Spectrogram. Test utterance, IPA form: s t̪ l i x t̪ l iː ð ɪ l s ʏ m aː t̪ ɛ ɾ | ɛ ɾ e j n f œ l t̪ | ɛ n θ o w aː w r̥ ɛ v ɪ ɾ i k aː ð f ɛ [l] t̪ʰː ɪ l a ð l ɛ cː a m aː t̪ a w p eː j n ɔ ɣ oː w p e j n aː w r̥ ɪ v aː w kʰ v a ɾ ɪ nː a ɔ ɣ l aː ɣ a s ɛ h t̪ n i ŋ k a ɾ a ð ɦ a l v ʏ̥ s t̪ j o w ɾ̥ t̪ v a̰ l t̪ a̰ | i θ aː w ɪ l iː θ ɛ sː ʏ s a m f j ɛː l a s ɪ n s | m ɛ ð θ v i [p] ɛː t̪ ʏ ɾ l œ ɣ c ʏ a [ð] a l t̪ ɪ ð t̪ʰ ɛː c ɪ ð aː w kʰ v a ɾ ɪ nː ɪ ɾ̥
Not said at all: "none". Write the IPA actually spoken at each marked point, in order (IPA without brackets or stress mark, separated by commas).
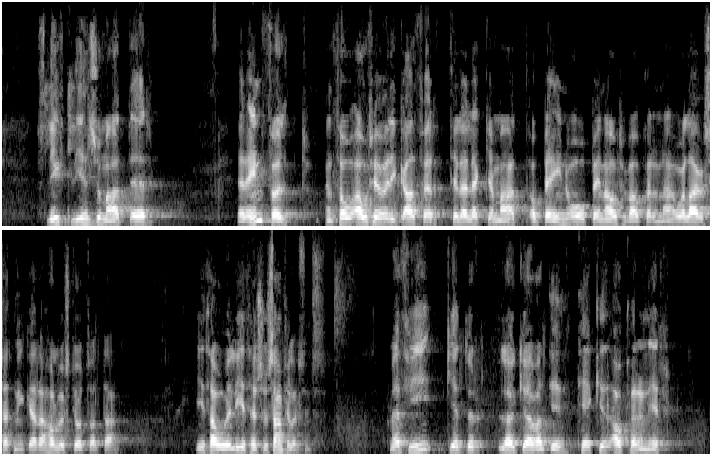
ɾ, c, v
